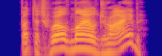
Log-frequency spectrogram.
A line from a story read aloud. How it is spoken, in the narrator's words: gasped Hatherley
